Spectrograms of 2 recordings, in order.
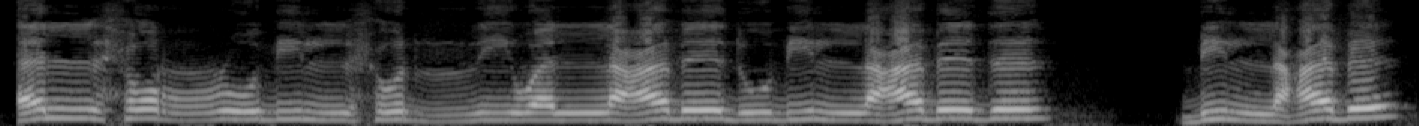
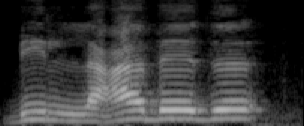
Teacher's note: نقلقل الباء على حدة ونقلقل الدالة على حدة. ولا تعفي ولا يعني ورود القلقلة الأولى لا يعفي من القلقلة الثانية.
